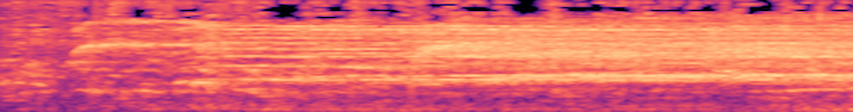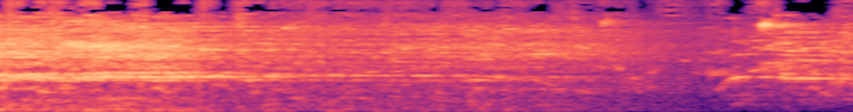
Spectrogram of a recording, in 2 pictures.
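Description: A crowd cheers loudly in a large echoing gym.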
